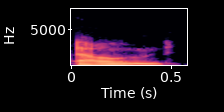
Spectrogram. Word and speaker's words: Aoun: They just appoint or elect General Joseph Aoun. Am I saying that correctly? That's correct. Perfect pronunciation, Ryan.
